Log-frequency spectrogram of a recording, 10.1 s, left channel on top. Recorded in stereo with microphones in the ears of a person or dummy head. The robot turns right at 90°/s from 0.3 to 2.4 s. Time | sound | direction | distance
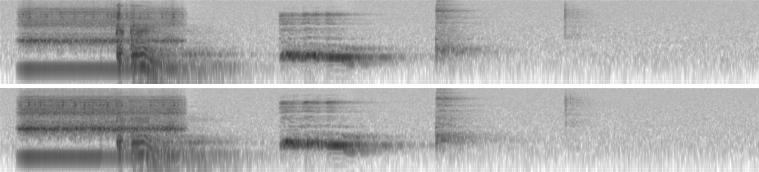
1.5 | throat clearing | 45° left | 1.2 m
3.7 | throat clearing | 40° left (ahead or behind) | 8 m
5.8 | cutlery clinking | 25° left (ahead or behind) | 7 m
7.5 | a ringtone | 55° left (ahead or behind) | 9.5 m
